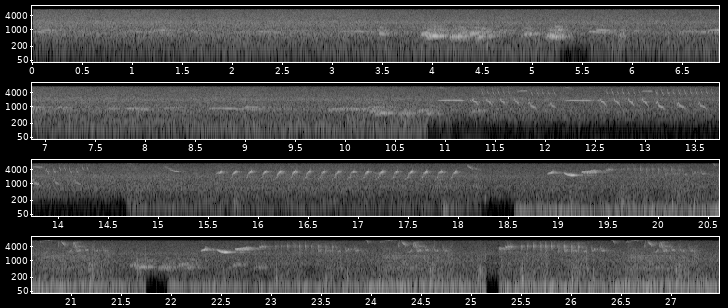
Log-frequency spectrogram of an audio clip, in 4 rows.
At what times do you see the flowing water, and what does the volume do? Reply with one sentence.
You can hear the flowing water from 0.0 to 27.4 s, getting quieter.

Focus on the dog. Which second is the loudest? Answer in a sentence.
The volume of the dog peaks at 4 seconds.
